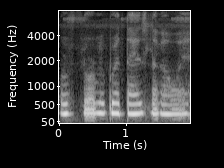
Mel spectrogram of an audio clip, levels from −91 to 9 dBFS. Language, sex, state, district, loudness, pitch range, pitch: Hindi, female, Arunachal Pradesh, Papum Pare, -12 LUFS, 255-270 Hz, 260 Hz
